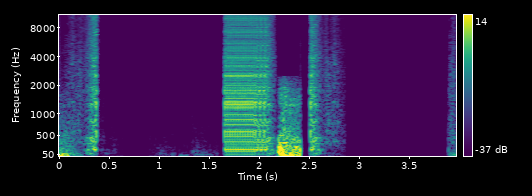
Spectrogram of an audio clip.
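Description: A crinkly snack bag lands with a soft thump on a carpeted floor.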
